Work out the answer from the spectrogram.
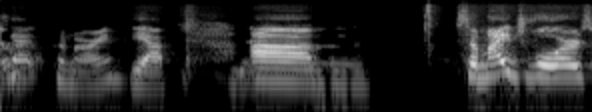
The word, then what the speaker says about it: KonMari: Is that how you pronounce that? KonMari?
